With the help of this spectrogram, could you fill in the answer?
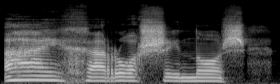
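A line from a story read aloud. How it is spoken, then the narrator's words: Sighing. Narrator (Russian): вздохнул Шаша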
